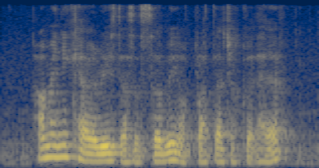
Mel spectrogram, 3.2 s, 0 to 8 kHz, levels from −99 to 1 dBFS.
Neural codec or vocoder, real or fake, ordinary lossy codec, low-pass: none; real; MP3, 64 kbps; 7.2 kHz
